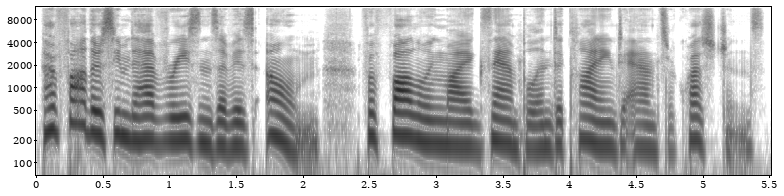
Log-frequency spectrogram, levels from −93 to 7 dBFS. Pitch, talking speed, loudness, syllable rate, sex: 190 Hz, 195 wpm, -21 LUFS, 5.8 syllables/s, female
